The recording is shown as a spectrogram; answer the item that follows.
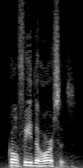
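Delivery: ordinary delivery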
